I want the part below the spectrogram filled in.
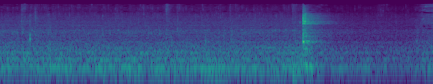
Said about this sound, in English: I'm adding my meat right now because I cooked it.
